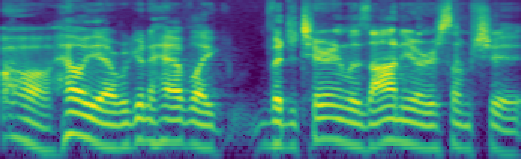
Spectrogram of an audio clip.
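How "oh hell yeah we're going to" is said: plain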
